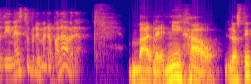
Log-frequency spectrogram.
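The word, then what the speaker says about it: 你好: Vale, niha, lo estoy pronunciando bien. Sí, suena bastante bien. Ni se pronuncia más o menos así con un tono ligeramente descendente en ni y luego un tono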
